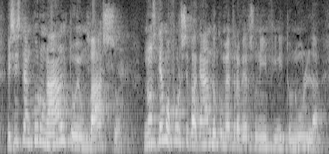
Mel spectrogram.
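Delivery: dramatic reading. Acted. Preacher reading Nietzsche's madman parable to his audience, impassioned. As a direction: declaim the madman parable like a prophet, building then sinking to a hush.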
